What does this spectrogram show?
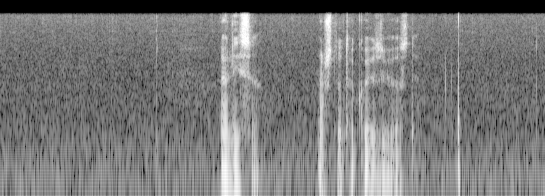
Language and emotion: Russian, neutral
